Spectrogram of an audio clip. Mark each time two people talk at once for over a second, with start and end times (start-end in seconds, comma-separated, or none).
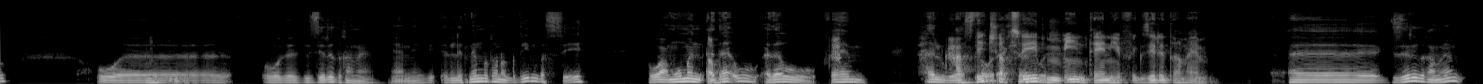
9.5-10.7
